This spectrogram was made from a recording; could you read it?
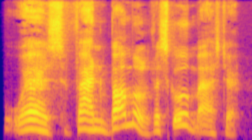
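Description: A man's voice: fairly high pitch, very animated, takes it slowly, creaky, husky, pitched above the performer's own voice, heavily acted. A man voicing a humble, bewildered old man in a storybook, hesitant and plaintive. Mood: puzzled.

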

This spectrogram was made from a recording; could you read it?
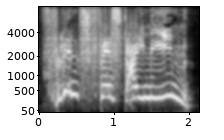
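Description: A man's voice: mid-range voice, very animated, slow pace, a bit bright, pitched above the performer's own voice, full character voice. A man voicing a savage old blind pirate leader in an audiobook, roaring and cursing commands. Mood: enraged. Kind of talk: audiobook character voice.

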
